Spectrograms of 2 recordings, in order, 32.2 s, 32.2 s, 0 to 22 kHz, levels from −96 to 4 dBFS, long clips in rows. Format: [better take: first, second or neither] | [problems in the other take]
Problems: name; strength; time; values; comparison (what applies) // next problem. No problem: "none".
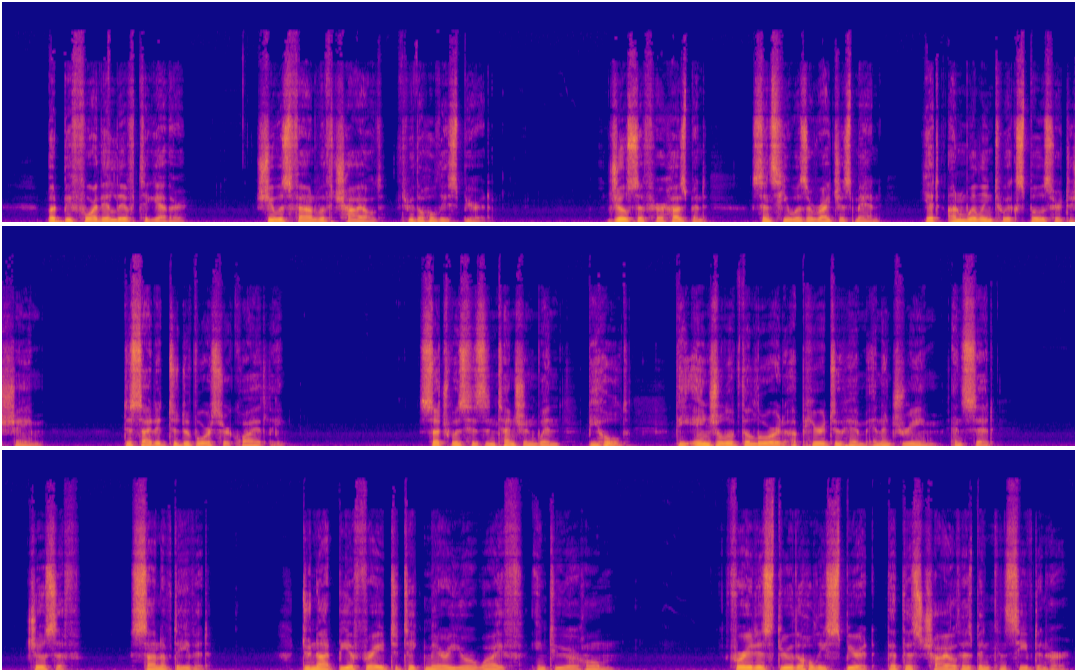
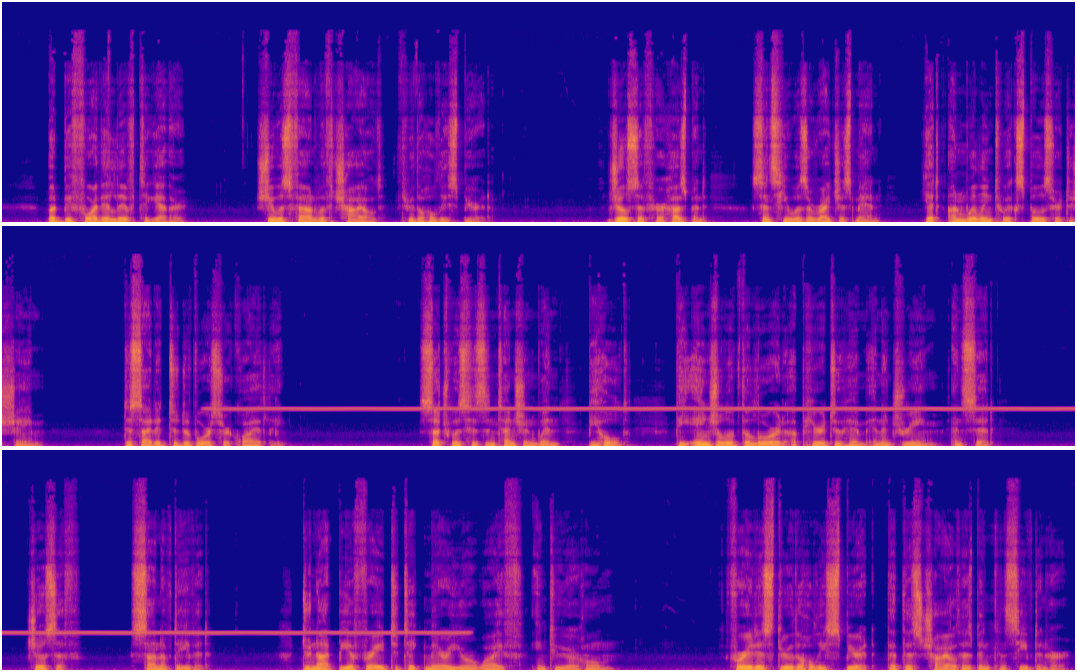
first | high-pitched whine; noticeable; from 13 to 26 s; 4 kHz, 15 dB below the speech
